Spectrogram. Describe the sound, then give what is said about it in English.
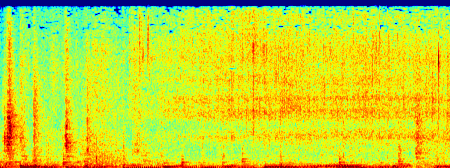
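Batter sizzles steadily in a hot cast iron pan, a continuous crackling hiss with faint pops and a low hum underneath, heard alone without talking. “Hear it already sizzling?”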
